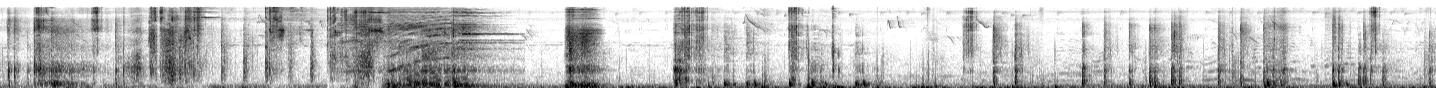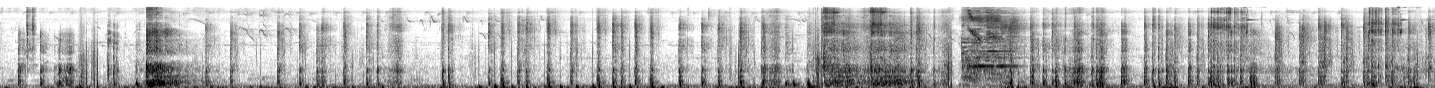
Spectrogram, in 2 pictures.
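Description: Quick footsteps patter on hard ground as a figure runs.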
